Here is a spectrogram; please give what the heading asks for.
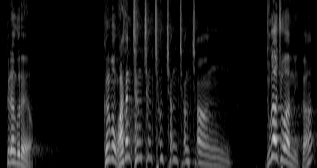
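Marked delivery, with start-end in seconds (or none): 2.3-4.6 slow, drawn-out crash noise with repeated syllables; imitated crashing. Preacher mimicking cups and fans thrown in a fight, imitated crashing. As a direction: voice the smash, letting it ring on. Imitates things smashing in a quarrel.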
